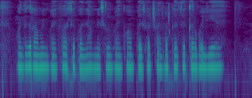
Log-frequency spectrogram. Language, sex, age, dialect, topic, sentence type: Magahi, female, 18-24, Central/Standard, banking, question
